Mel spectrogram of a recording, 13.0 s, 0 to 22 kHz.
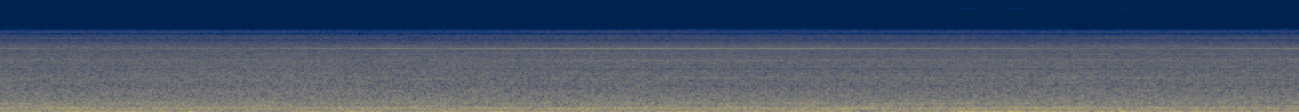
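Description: Airliner engine in Microsoft Flight Simulator 2020 during a transatlantic flight, a steady broadband jet roar with a constant hum, unchanging in level for the whole stretch with no talk.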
